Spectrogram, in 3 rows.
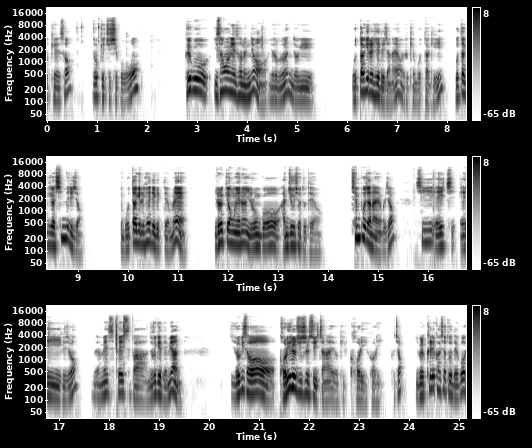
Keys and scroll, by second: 4.2 Escape, 15.8-16.7 typing, 18.2 space.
